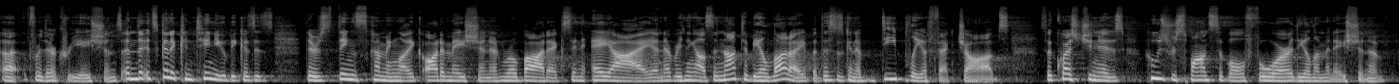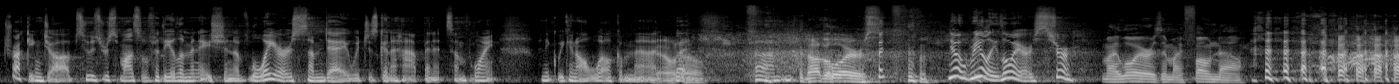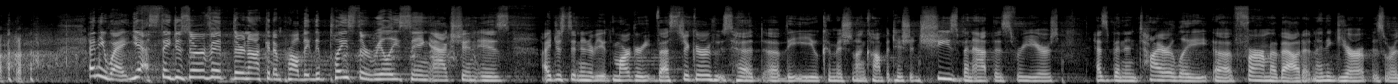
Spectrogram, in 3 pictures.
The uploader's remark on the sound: a live taping of their podcast, Pod Save America, in Oakland, California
